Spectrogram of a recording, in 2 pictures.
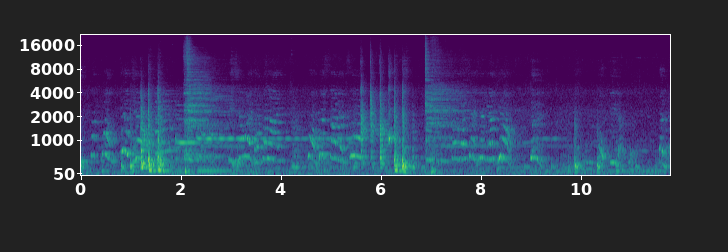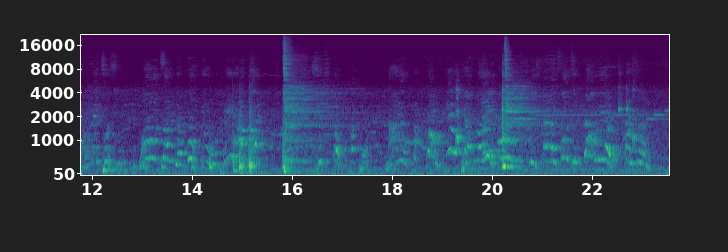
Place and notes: Buddhist Temple, Luzhou District, New Taipei City - Taiwanese Opera
Outdoor Taiwanese Opera, Standing close to the drums, Binaural recordings, Sony PCM D50 + Soundman OKM II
